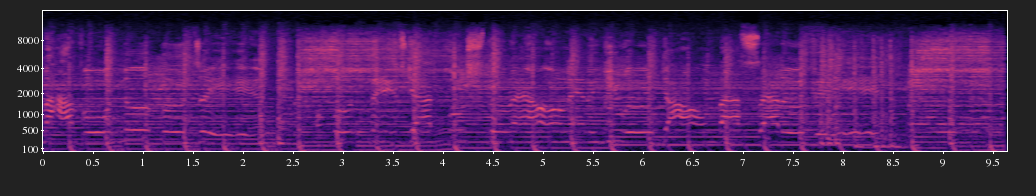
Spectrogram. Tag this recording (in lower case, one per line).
music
